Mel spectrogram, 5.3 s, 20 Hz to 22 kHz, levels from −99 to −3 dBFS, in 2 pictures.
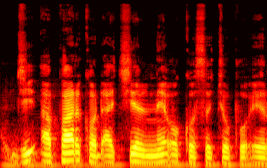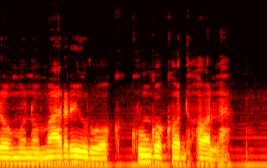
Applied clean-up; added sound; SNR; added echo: neural mask model RNNoise.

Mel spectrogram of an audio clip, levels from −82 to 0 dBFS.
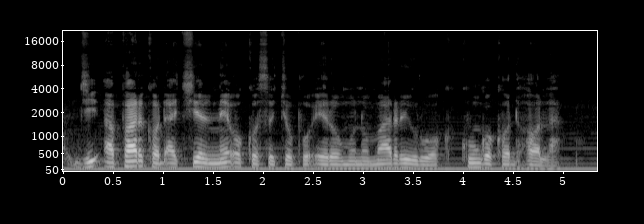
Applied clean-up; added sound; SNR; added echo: none; Musical instrument; 15 dB; none.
